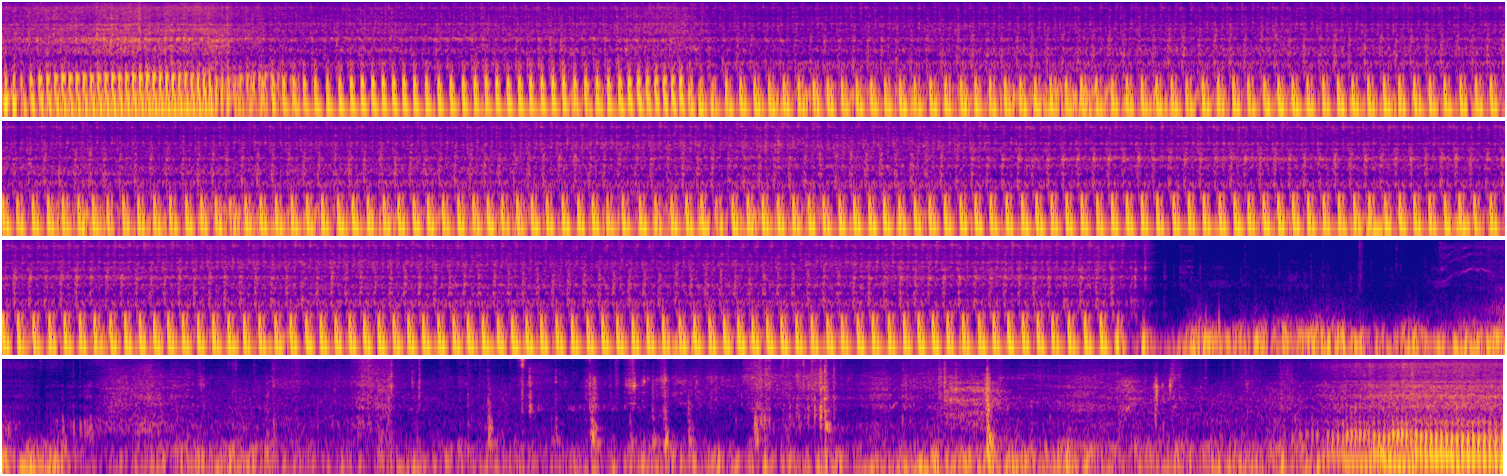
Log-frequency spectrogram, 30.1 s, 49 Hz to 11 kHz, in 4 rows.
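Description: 2019 KTM 450 dirt bike's single-cylinder four-stroke engine running at a steady pace, heard from a helmet-mounted camera. About two-thirds of the way through the sound drops away suddenly to a much quieter, uneven stretch with scattered clicks and scrapes. The engine picks up again near the end.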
